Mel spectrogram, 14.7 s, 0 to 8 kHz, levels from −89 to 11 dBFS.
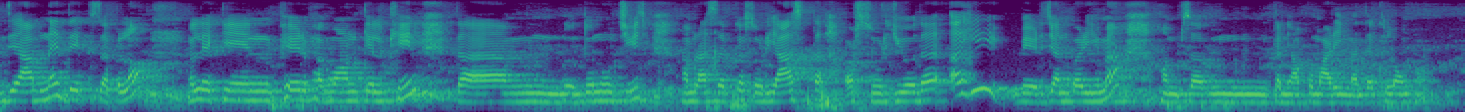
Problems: constant background noise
